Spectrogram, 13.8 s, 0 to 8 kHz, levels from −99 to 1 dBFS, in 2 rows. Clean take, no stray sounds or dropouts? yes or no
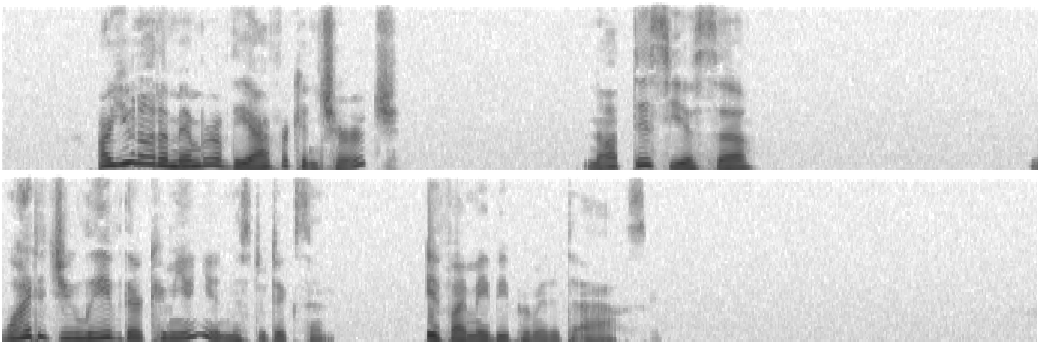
yes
